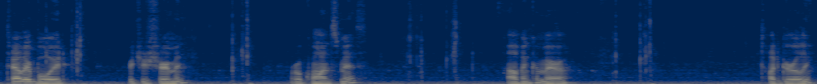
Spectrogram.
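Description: A young man casually vlogging a card break, reading out player names and getting excited over good pulls. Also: mid-range voice, slow, long pauses, a little hiss or hum. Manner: excitable, chatty, reads player names off cards one by one. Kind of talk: casual card-opening vlog.

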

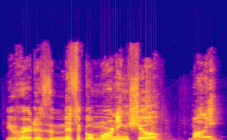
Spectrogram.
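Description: In a small, dim room walled in wood panels, an older man runs a music radio show, his high-pitched, somewhat mellow voice moving at an ordinary pace. Up close to his stand microphone, he trades wry, rambling jokes and laughs under his breath frequently.

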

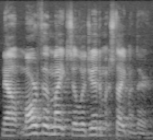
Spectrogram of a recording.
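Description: A man preaching a sermon. He reads scripture slowly, then explains it in plain everyday words and asks the congregation direct questions. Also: on the high side, lively intonation, echoey room. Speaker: pastor. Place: church sanctuary.

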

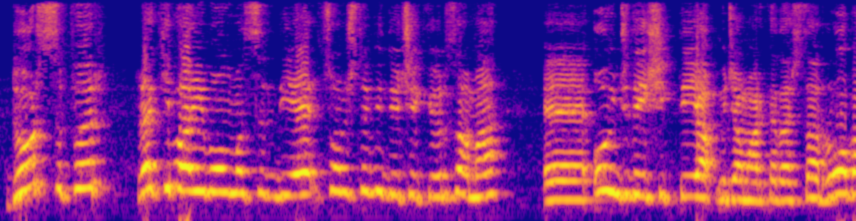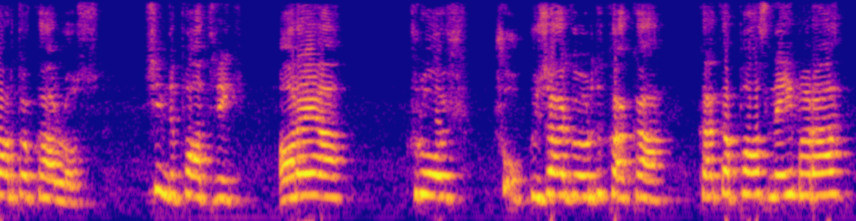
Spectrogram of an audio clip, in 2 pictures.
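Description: A young man giving casual, excitable commentary over a mobile football game, chatting to his viewers. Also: very high voice, normal speed. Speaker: mobile football gaming creator.

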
